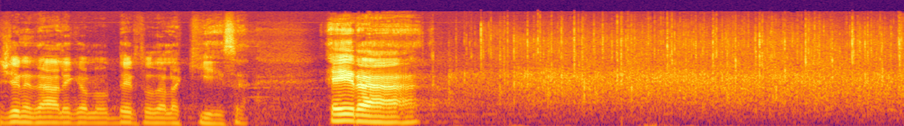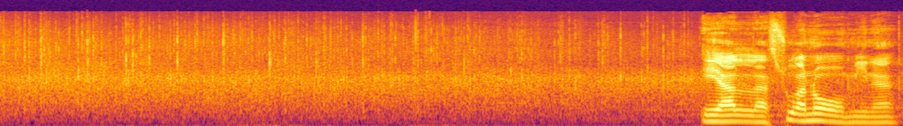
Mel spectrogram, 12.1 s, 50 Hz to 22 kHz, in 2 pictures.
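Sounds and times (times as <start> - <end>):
audience applause: 3.0 - 12.0.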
